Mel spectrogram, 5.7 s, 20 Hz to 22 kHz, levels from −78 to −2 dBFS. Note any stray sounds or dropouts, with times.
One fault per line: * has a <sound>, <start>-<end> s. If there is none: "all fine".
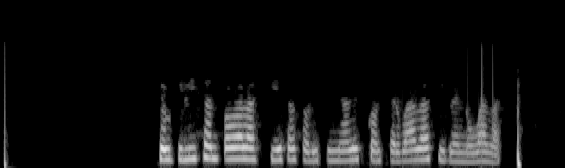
all fine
